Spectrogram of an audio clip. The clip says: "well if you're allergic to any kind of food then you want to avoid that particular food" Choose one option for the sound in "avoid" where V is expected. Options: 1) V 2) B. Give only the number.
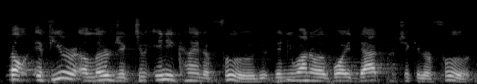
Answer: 1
